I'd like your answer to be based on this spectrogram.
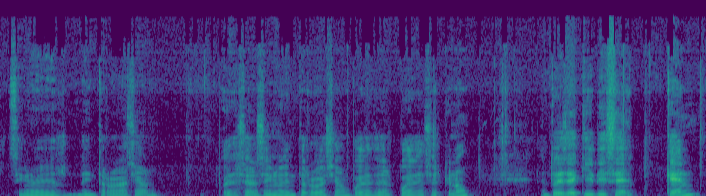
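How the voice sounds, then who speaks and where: A man teaching a language lesson at a whiteboard, spelling out words slowly and carefully in a friendly, casual way. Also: medium pitch, a little mellow.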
